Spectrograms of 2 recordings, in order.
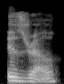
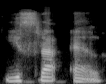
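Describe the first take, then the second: First: Israel run together the English way, "Izrel"; no break before the end of Israel; slurred together. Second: Slow Yisrael, parted before "el"; two separate words. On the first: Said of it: "we kind of slur it together". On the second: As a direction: say Yisrael the Hebrew way, Yisra, then El. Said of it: "as if it's two separate words". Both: Shown as a demonstration.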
